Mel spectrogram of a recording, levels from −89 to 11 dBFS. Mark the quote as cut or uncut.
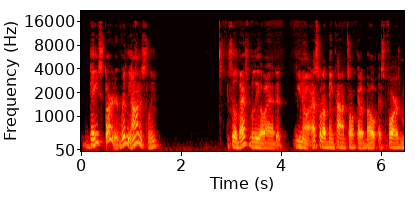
uncut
